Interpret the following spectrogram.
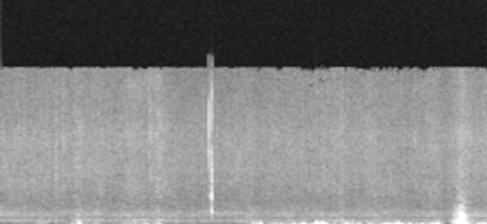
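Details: Bees landing at the hive entrance, raw footage from a Xiaomi Yi action camera. A soft drone opens before a louder, rough low rumble builds from about four seconds, with a close rising buzz of a passing bee near the end.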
